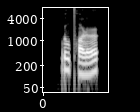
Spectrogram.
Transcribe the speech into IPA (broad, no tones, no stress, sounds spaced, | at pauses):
ɽ u pʰ ɔ ɭ ə˞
